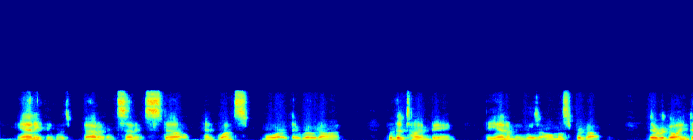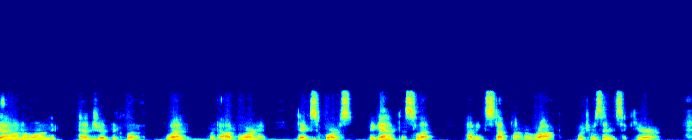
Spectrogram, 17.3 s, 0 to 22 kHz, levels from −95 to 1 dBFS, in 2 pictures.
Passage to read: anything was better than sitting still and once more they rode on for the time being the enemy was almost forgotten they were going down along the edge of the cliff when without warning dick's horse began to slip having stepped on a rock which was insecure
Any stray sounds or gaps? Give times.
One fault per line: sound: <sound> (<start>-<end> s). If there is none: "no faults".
no faults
